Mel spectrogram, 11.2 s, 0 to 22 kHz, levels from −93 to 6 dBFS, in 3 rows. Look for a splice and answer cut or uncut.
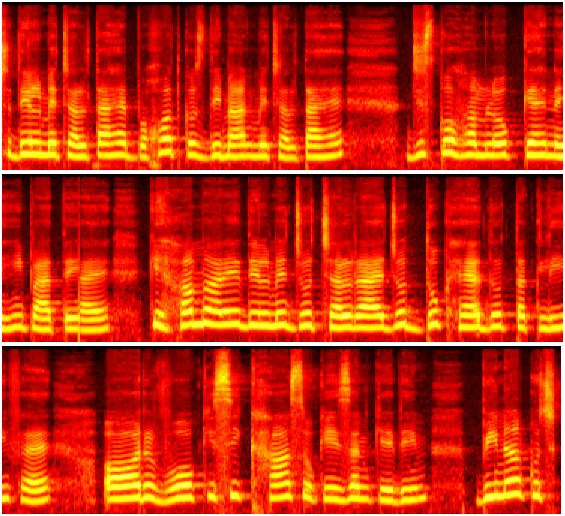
cut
